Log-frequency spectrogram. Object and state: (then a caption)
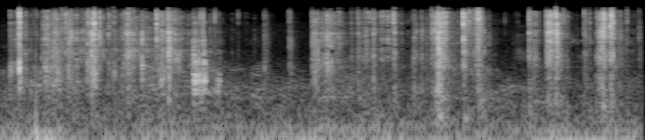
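Painted wooden wall siding. Very long, pointed artificial nails tap and scratch along the grain of flat, solid, brown-painted vertical wooden boards on an outdoor wall. The result is a quiet run of crisp, bright clicks and dry scraping bursts, separated by short pauses, over a faint low hum.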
